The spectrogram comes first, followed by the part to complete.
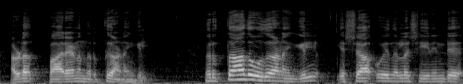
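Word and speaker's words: يشاء: നിർത്താൻ അപ്പൊ ചെറിയൊരു ഇ എന്നുള്ള ശബ്ദമേ കേൾക്കുകയുള്ളൂ അങ്ങനെ യശാഹ് എന്ന് പറഞ്ഞ് നിർത്തുകയാണെങ്കിൽ ആ ഷീനിന്റെ നീട്ടൽ അപ്പൊ മദ്രി ആയിട്ട് മാറും ആറ് അക്ഷരങ്ങളുടെ ദൈർഘ്യം വരെ വേണമെങ്കിൽ നീട്ടാം അവിടെ പാരായണം നിർത്തുകയാണെങ്കിൽ നിർത്താതെ ഓതുകയാണെങ്കിൽ യശാഉ എന്നുള്ള ഷീനിന്റെ ആ നീട്ടൽ നാലോ അഞ്ചോ അക്ഷരങ്ങളുടെ ദൈർഘ്യം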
